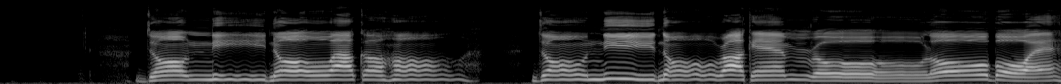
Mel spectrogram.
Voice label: Vox Shoot Rode NT1 Card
